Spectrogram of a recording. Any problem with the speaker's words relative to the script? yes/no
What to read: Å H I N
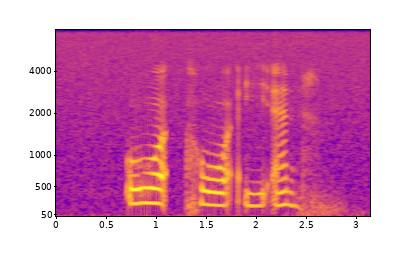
no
